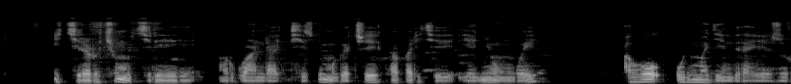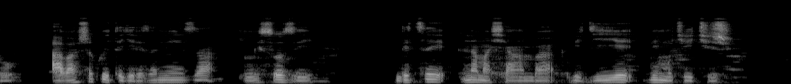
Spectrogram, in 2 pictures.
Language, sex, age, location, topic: Kinyarwanda, male, 25-35, Kigali, agriculture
